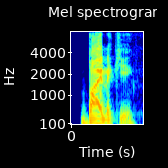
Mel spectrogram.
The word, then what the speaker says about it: Beineke: Also, it's pronounced Beinekes.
